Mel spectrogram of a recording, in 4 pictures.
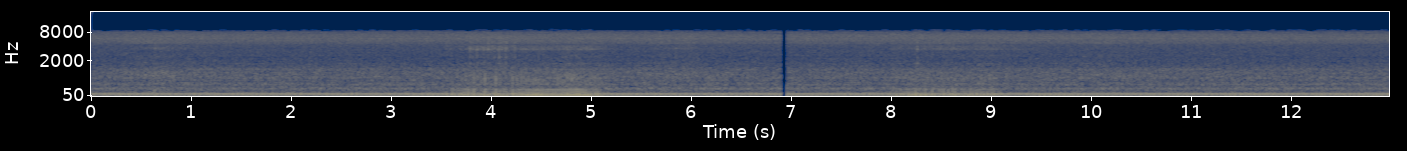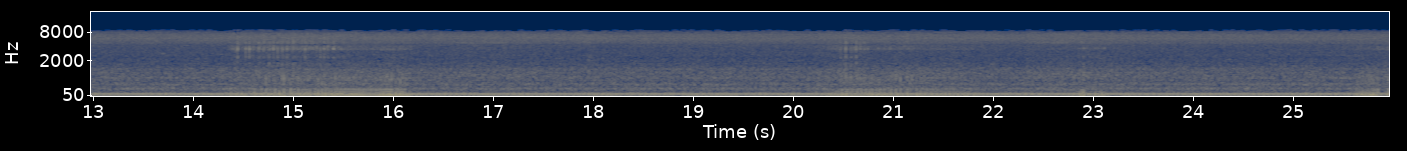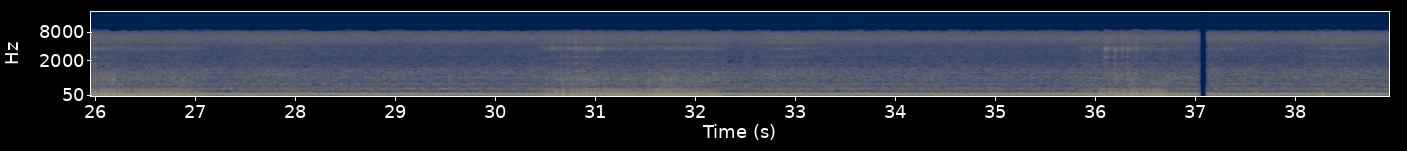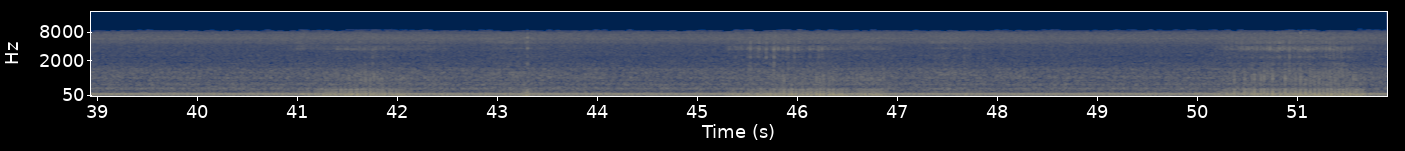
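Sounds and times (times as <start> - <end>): soft rough snoring: 0.0 - 1.0, 3.5 - 5.2, 8.0 - 9.3, 14.3 - 16.3, 20.3 - 23.4, 25.6 - 28.2, 30.4 - 33.3, 35.8 - 37.0, 38.1 - 38.8, 41.0 - 43.6, 45.3 - 47.9, 50.1 - 51.9
steady low hum: 0.0 - 51.9.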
